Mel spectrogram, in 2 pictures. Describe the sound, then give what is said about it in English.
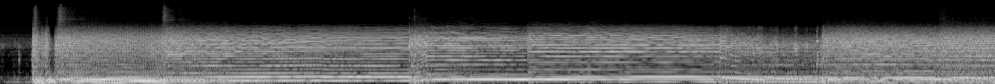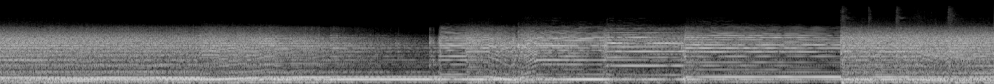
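Heavily overdriven electric guitar played through three stacked effects pedals with the Halo turned on, sustained distorted chords with a thick, buzzing tone and a hint of echo, loud and continuous for the whole stretch with no voices. “Let's see how the three effects pedals handle it.”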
